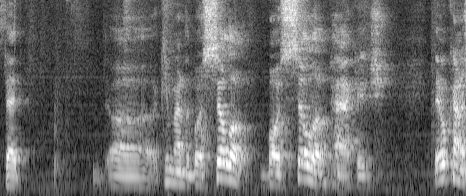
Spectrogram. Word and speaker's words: Boslla: I did look up the correct pronunciation. Apparently it's Bossla, so I apologize if I got that wrong.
